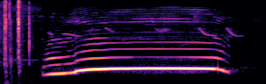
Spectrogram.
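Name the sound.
wolf howling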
